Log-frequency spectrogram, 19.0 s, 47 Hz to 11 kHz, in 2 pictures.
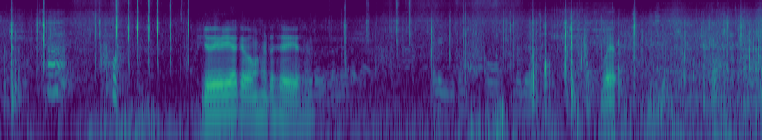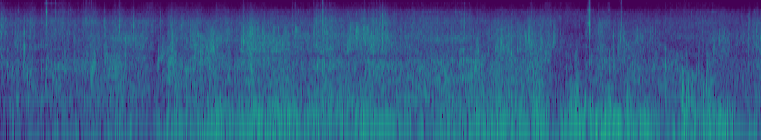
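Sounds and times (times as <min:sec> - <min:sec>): wind buffeting microphone: 0:00.0 - 0:19.0
bike tyre rumble on dirt trail: 0:04.8 - 0:19.0.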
